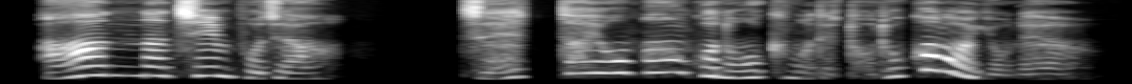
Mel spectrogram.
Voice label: 女の子台詞

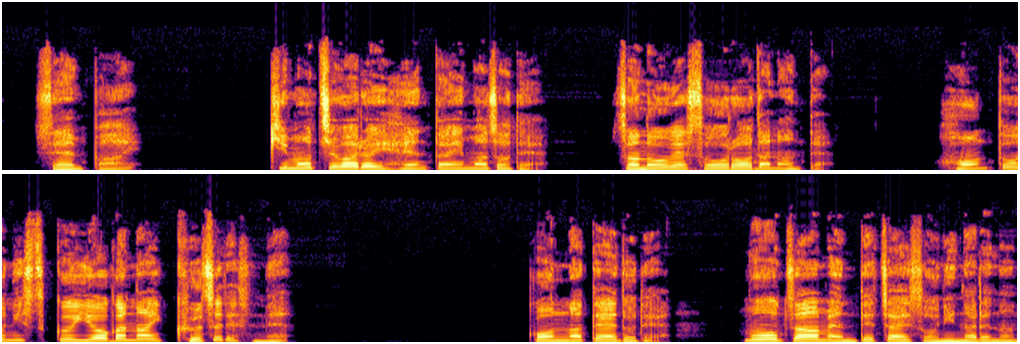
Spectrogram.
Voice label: 調教中音声

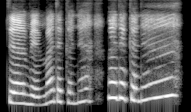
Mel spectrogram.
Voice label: 女の子 台詞

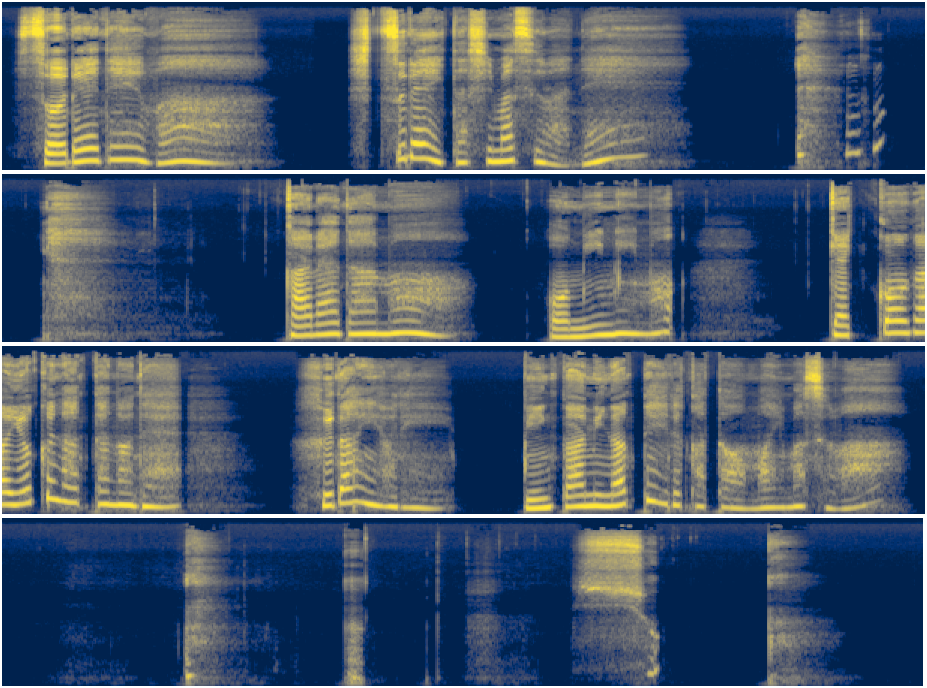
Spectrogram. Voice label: 前戯、耳舐め手コキ（バイノーラル 効果音あり大きめ）

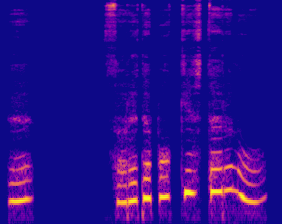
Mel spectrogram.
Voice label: mob 女子 台詞

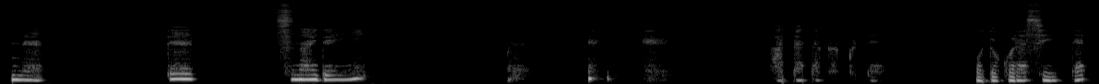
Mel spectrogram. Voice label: ピロートーク, ASMR

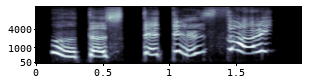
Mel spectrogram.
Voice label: 私って天才！ 少女 中音域～高音域

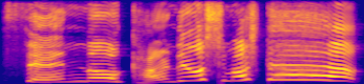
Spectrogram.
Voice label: 洗脳完了しましたー！, 元気; ハイグレボイス集

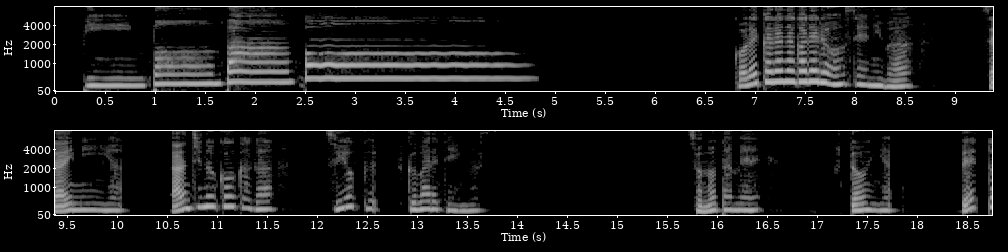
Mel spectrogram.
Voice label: アナウンス; 乳首快楽催眠 ver1.10

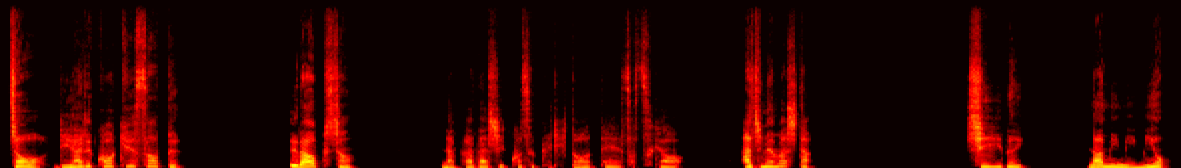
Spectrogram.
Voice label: タイトルコール, ASMR

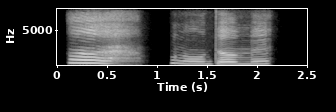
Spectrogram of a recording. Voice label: あ～もうダメ・・・ 少女×中音域

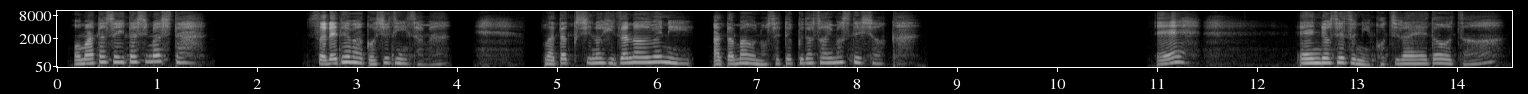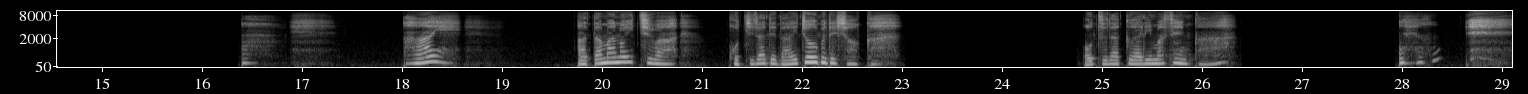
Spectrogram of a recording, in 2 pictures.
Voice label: 耳かき（囁き重視編集 効果音あり）, ASMR

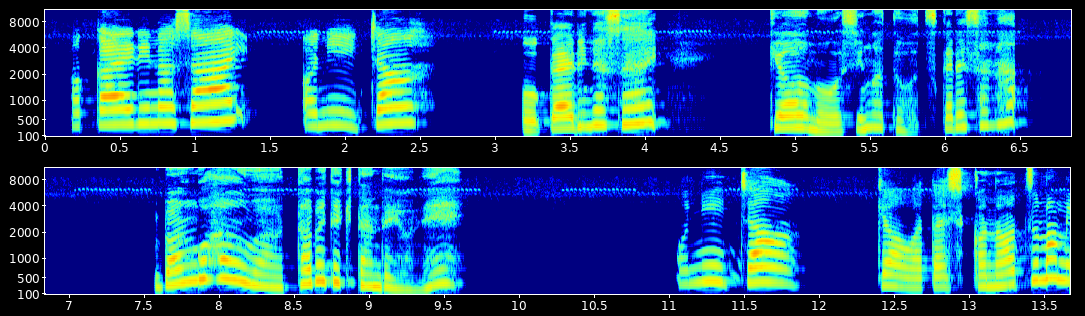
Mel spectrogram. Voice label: 姉妹 の 左右 同時 耳かき & 添い寝

